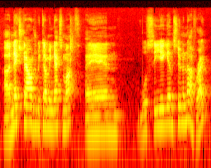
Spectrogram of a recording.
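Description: A man's voice: a little high, fairly quick, pushed and bright, echoey room, a little hiss or hum. A man in his thirties talking casually as he hosts a challenge video.

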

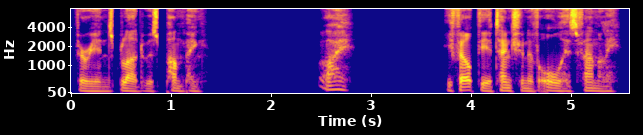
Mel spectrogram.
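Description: A man reading a fantasy audiobook in a measured, even storytelling voice. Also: sits low, breathy edge, dry recording, clean studio sound. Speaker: audiobook narrator. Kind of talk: scripted narration.

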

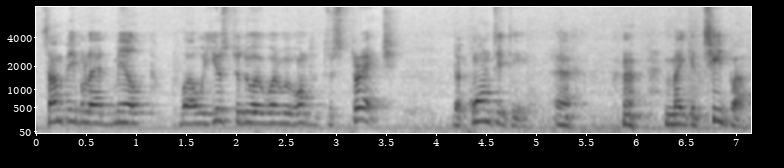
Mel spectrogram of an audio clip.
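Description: Cooking in a commercial kitchen, a middle-aged cooking show host talks his audience through the demonstration in an instructive, chatty way. His voice sits high, and the echoey recording carries faint sizzling plus a little hiss or hum.

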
